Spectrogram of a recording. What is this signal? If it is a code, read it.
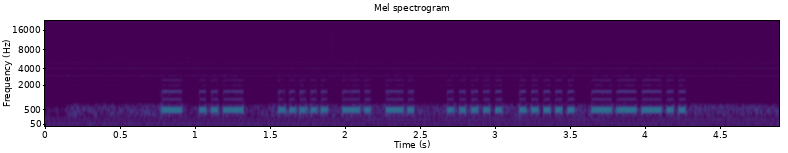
Morse code, heard as a keyed tone, about 30 wpm, 500 Hz. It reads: TU 5NN 558
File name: CW / kt5j wpx cw-op-k5pi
